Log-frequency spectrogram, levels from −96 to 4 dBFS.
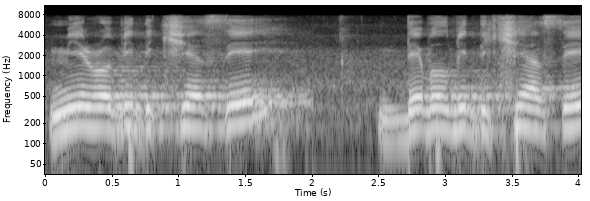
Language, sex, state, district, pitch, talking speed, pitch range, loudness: Nagamese, male, Nagaland, Dimapur, 170 Hz, 90 wpm, 165-175 Hz, -12 LUFS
